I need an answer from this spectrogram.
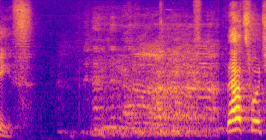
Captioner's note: audience laughing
